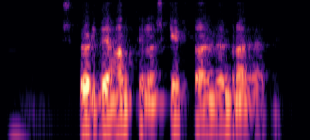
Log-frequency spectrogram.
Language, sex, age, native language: Icelandic, male, 40-49, Icelandic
